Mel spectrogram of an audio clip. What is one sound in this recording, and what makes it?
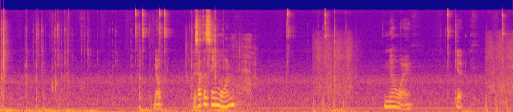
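Dirt crunches as it is dug.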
